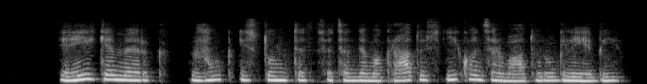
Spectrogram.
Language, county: Lithuanian, Kaunas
